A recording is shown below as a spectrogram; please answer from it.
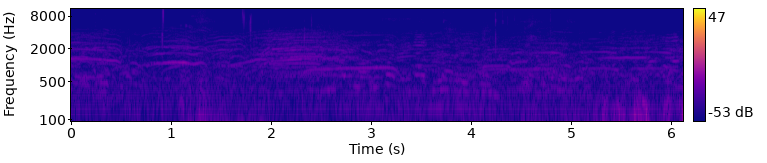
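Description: Faint, distant voices of several players calling and talking to each other across an open sports field, overlapping one another.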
